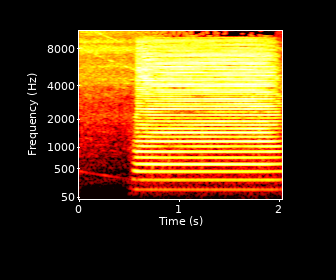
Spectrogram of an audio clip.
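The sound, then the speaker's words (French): A truck horn honks in one loud, steady blast of about a second and a half, a buzzing, harmonically rich tone that starts abruptly and holds until it cuts off. “Si même les camions s'y mettent, adieu ma sieste. Un klaxon pareil, ça vous vrille les tympans.”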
